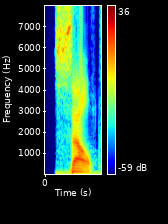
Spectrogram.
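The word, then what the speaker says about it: Celts: 22 for Henry on the other bar, 20 for Azilla, 16 for FO, 15 for I see I almost called them Kelts again.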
